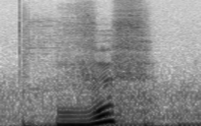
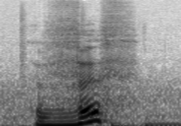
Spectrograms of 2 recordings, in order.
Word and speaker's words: Veuve: Number 2, Veuve Clicquot. One more time, Veuve Clicquot.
